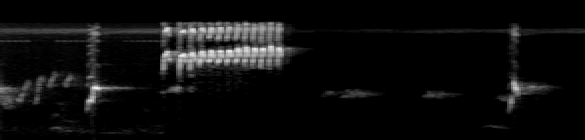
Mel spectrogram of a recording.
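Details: White-rumped shama song used as a master track to provoke rivals: soft rising whistled notes, a sharp upslurred note, then a fast burst of about twelve high, ringing pulses, followed by quiet gaps and one more sharp note.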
